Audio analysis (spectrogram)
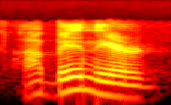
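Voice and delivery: loud, laid-on Southern US accent. Repeating a line in a Southern American accent while chatting about a game. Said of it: "Man, that sounded Southern".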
